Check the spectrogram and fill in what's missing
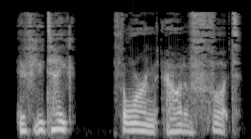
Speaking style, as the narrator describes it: croaked Matt

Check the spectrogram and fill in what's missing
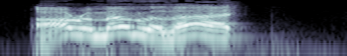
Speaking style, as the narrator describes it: a man called out

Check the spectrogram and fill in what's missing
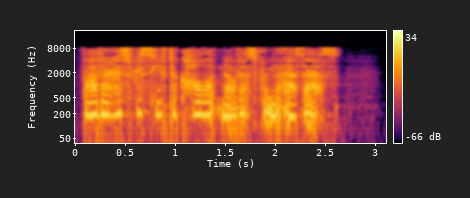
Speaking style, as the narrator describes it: she whispered

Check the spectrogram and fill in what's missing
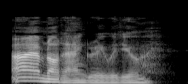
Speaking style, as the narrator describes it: he said, just as gloomily

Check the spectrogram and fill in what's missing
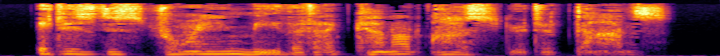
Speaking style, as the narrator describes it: Marco whispers as she passes by him in the ballroom

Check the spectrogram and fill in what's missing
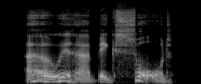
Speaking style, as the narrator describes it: grumbled Mr

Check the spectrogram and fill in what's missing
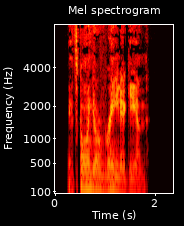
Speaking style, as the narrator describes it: Flint grumbled

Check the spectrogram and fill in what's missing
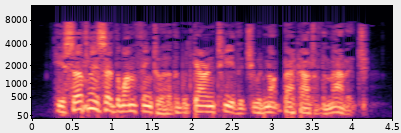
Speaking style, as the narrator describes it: Richard said bitterly

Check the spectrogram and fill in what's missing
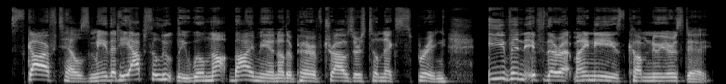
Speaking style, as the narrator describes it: the young man says, laughing

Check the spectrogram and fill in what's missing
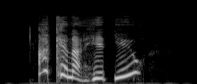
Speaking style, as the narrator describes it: Polly exclaimed

